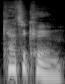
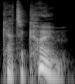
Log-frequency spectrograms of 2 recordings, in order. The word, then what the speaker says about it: Catacomb: culture by the way in England we pronounce it katum rhyming with tomb in America they say catacomb the earliest evidence for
